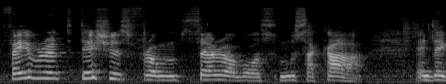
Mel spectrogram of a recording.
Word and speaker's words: moussaka: one of the favorite dishes from Sarah was moussaka and they call it a steak pronounce it moussaka not moussaka that's the first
